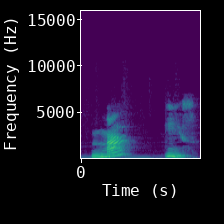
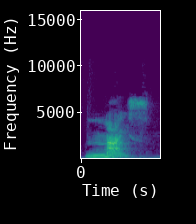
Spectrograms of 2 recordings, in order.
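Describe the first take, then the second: First: The i carries the stress, splitting the vowels. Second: The i is unstressed, vowels joined together. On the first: The speaker calls it right. "Y así leemos maíz" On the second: The speaker calls it wrong. "Si no tuviera esa fuerza de voz ahí"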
